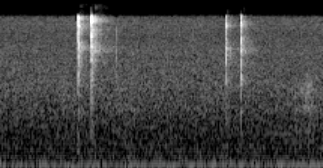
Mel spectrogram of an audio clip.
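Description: A computer mouse clicking during setup of a network capture, two quick pairs of crisp, faint clicks about a second apart in an otherwise quiet room.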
